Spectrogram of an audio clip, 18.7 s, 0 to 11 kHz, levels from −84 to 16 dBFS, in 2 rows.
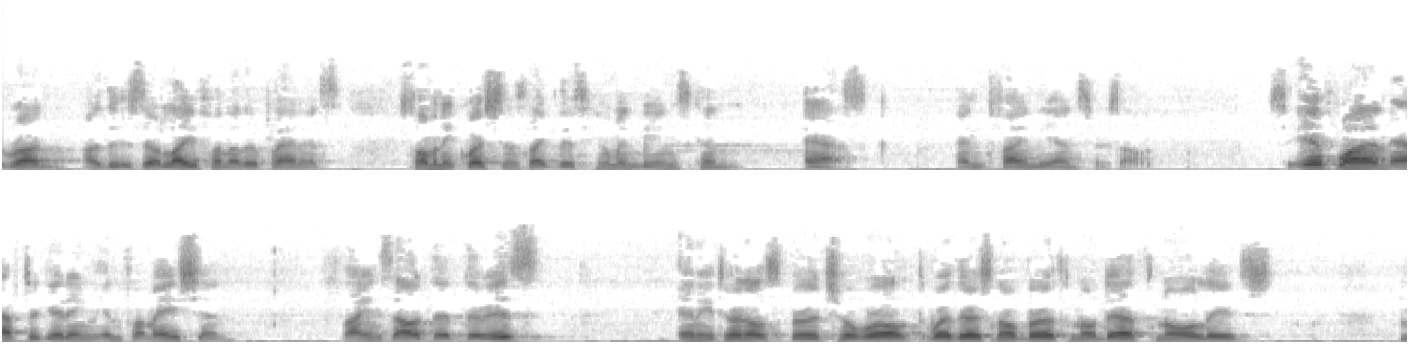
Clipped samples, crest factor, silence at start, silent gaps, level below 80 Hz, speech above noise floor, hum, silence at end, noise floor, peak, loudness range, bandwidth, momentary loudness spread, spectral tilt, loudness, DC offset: under 0.1%; 20 dB; 0 s; none; -68 dBFS; 40 dB; none; 0 s; -66 dBFS; -6 dBFS; 12 LU; 7.4 kHz; 18 LU; -5.5 dB/octave; -26 LUFS; 0.2%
